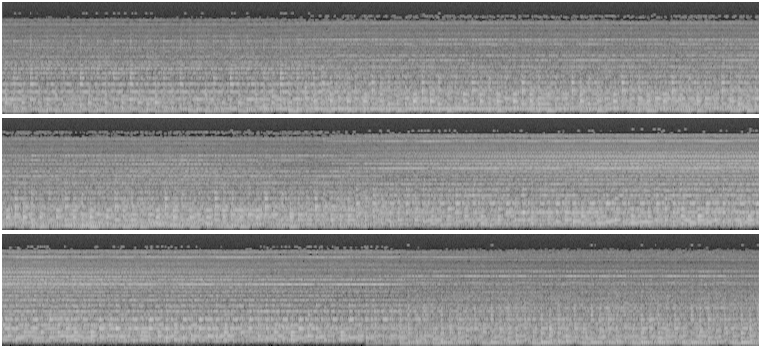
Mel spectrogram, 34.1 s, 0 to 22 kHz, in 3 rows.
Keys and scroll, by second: 0.0-2.1 typing, 19.1-20.9 typing, 24.2 a.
